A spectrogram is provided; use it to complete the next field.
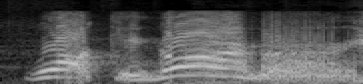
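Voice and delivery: very high, shrill, very loud monster giant shout. Voicing a giant who turns on a player: giant shouting. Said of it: "he turns around and goes".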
